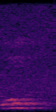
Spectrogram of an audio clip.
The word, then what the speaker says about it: ओम: ओम का उच्चारण 3 अक्षर अ, उ और म से मिलकर बना।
